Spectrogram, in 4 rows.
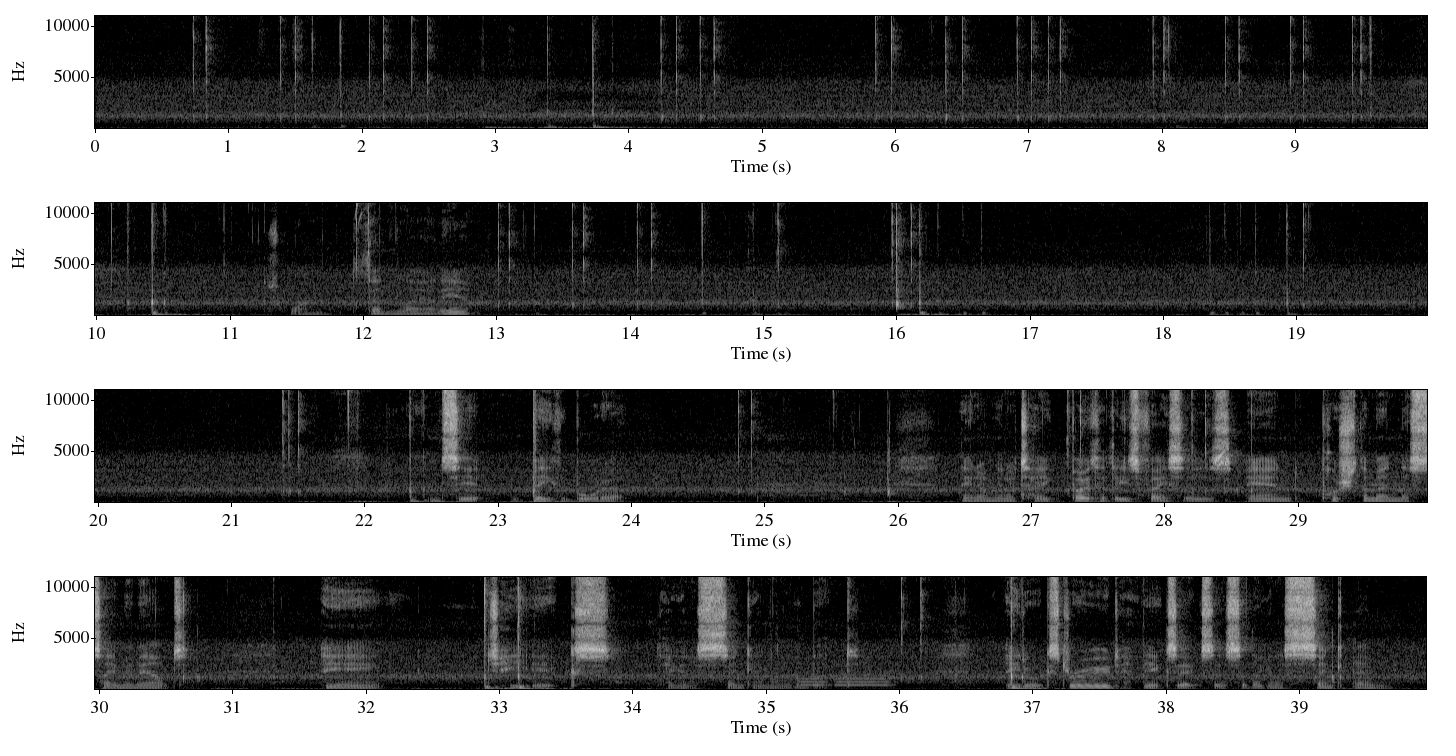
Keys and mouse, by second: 14.7 c, 16.3 a, 18.1 a, 18.7 c.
